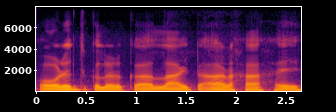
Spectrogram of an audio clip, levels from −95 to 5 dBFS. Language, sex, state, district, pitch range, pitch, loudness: Hindi, male, Haryana, Rohtak, 115-120 Hz, 120 Hz, -16 LUFS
